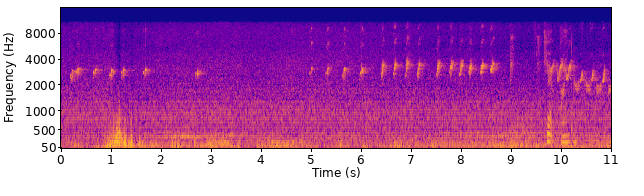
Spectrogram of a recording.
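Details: A backyard male mockingbird sings for a female: evenly spaced chirps that speed into a rapid chattering series, then jumbled squeaky notes, with a thump early on.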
